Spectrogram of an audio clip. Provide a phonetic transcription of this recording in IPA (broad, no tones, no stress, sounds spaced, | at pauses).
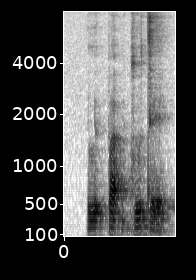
l ə ʔ p a ʔ y ɡ l ʊ d ɛ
